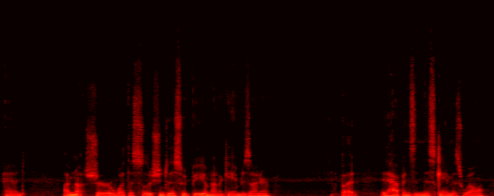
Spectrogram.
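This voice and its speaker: A man's somewhat breathy, dark, mellow voice with long, frequent pauses, in a very clean recording with a silent background. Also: ordinary pitch variation. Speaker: gaming video essayist. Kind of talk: game commentary over gameplay. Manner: hesitant, many ums.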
